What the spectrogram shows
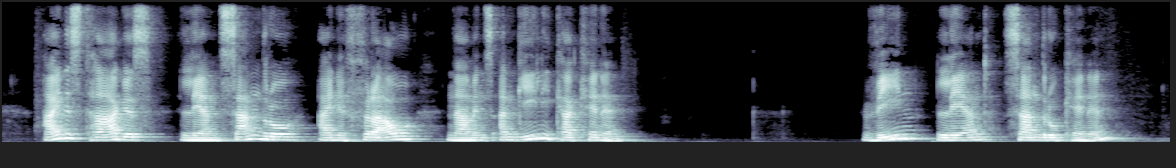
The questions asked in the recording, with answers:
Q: Wen lernt Sandro kennen?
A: Eine Frau namens Angelika.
